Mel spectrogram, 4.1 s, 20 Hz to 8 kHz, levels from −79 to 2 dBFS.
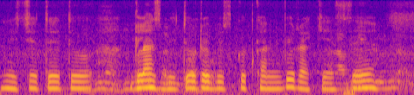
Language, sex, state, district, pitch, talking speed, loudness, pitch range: Nagamese, female, Nagaland, Dimapur, 165 Hz, 160 wpm, -17 LUFS, 160-175 Hz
